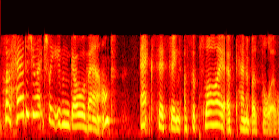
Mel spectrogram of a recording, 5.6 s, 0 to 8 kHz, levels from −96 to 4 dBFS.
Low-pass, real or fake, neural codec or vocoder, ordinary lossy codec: 7.2 kHz; fake; codec, 16 kHz, 6 kbps, DAC; AAC, 16 kbps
